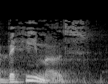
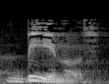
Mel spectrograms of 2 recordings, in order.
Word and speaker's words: behemoth: Now, this is difficult because there are two ways of pronouncing it, and I'll try both. It's a behemoth, B-E-H-E-M-O-T-H, or a behemoth, spelt the same way. – I'll settle for behemoth, Jack. It's a biblical Old Testament word.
